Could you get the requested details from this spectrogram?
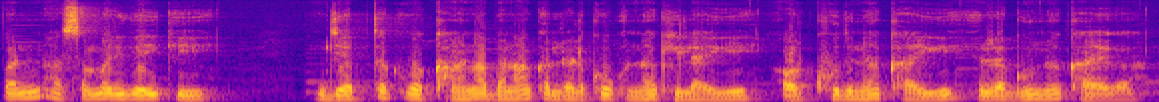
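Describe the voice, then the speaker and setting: A man narrating a classic short story in a measured, even storytelling manner. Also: mid-range voice, soft background music.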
